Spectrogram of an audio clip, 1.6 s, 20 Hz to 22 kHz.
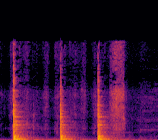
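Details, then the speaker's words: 2012 Mazdaspeed 3 with the wheel off: three sharp metallic clunks about half a second apart as the front end is worked, both sides, like its knocking over bumps; tie rod boot leaking grease, worn rack and pinion with play, rack being replaced. "But here's the noise I'm hearing. You can hear it. Ready over bumps. You're hearing that on this side. And same thing here. Real bad."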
